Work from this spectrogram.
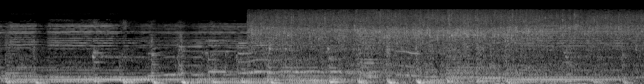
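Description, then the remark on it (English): Water runs steadily from a tap into a filling bathtub, a continuous rushing splash with a low resonant rumble beneath it, unchanging throughout with no voices. “And there is nothing better at the end of a long day than a hot bath and a good book.”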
